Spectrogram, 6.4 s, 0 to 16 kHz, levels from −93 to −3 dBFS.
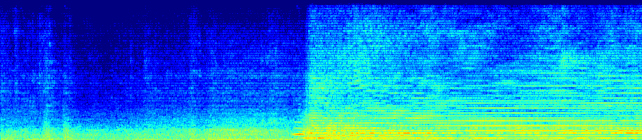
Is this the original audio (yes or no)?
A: no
